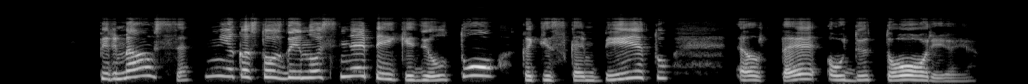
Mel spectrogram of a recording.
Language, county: Lithuanian, Alytus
